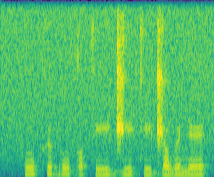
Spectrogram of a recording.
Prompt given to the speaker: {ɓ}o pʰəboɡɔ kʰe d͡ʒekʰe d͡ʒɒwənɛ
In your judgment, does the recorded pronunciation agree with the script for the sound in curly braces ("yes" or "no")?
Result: no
